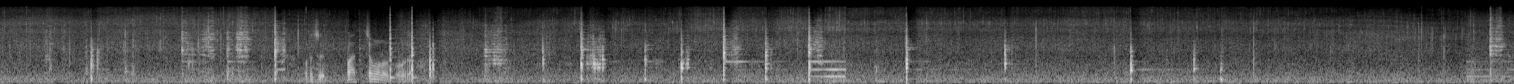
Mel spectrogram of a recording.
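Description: Shallots, green chillies and curry leaves frying in coconut oil in a large metal pan, sautéing until they wilt. A steady sizzle runs under frequent sharp clicks and scrapes of a metal ladle stirring against the pan.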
